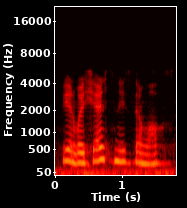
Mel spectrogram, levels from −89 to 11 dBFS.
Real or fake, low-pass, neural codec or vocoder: fake; 5.4 kHz; autoencoder, 22.05 kHz, a latent of 192 numbers a frame, VITS, trained on many speakers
